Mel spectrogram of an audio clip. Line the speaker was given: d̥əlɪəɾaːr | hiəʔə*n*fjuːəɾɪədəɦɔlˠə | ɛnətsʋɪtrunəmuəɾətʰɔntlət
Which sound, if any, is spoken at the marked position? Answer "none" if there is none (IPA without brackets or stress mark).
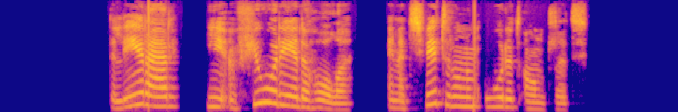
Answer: n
